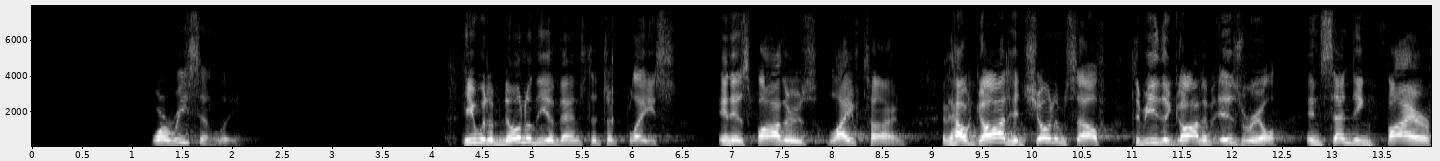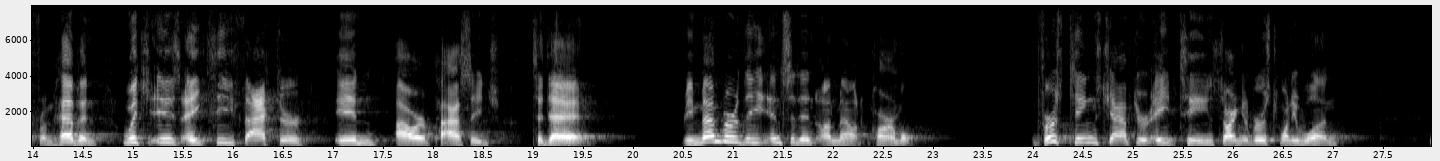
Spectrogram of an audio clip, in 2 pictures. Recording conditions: large echoing room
